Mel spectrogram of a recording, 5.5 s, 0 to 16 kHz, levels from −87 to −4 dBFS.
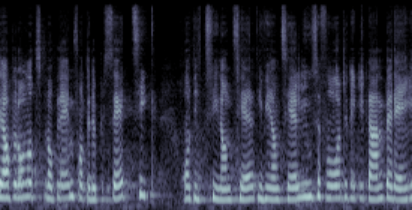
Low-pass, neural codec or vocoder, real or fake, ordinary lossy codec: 14.4 kHz; codec, 44.1 kHz, 2.6 kbps, DAC; fake; none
